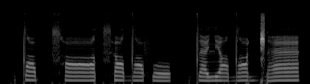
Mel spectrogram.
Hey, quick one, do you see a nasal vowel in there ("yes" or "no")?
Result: no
